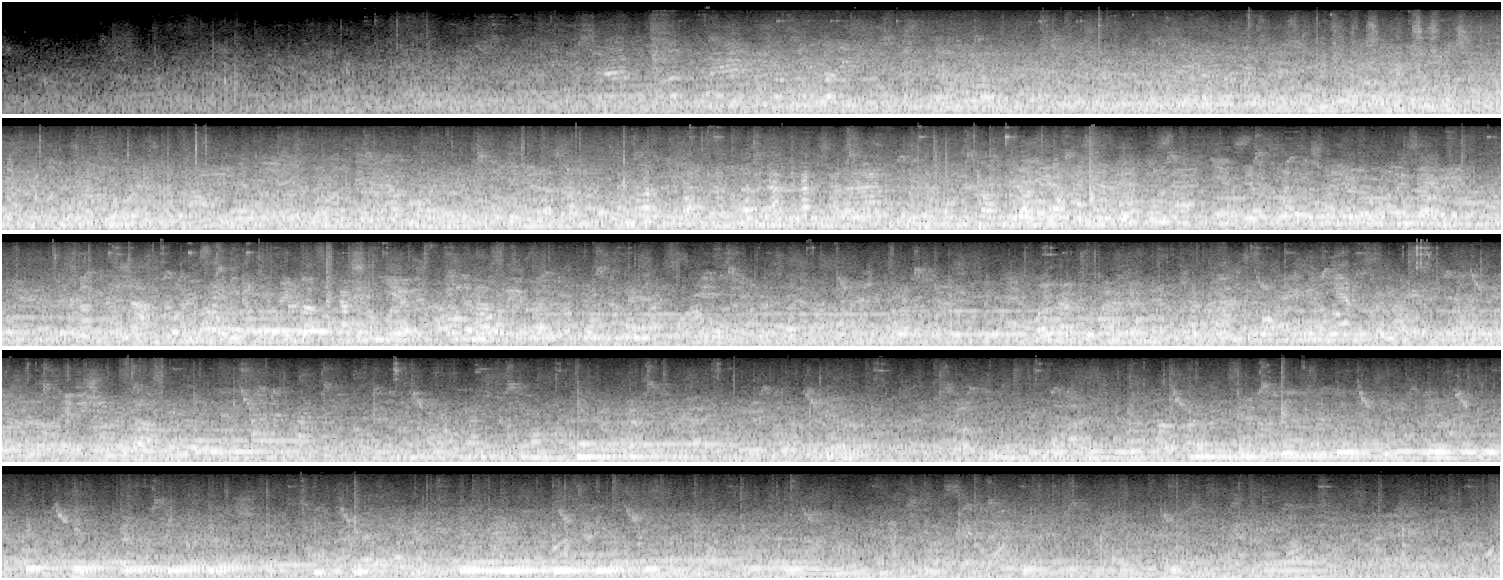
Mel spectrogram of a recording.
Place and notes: Jour de marché la très animée rue du commerce avec la terrasse du bar du marché, un joueur de hand pan se prépare.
